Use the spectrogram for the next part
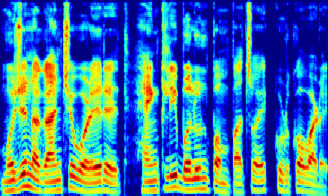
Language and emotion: Goan Konkani, neutral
